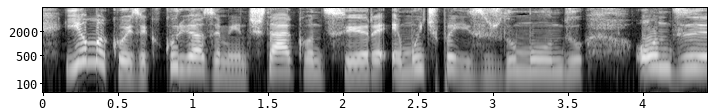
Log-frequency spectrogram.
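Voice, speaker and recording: A woman in a plain, everyday voice, fairly quick and lively in intonation, with a dry, close sound and no echo. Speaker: morning radio host. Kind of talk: morning radio show. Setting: radio studio.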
